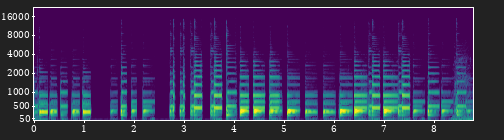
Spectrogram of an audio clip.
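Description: Sampled ukulele from Big Fish Audio's Impulse library ('Ukulele Outro' patch), its slices triggered from a keyboard as short plucked notes that stop abruptly. There are two brief pauses in the first few seconds, then the notes come in a quick run of about three a second.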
